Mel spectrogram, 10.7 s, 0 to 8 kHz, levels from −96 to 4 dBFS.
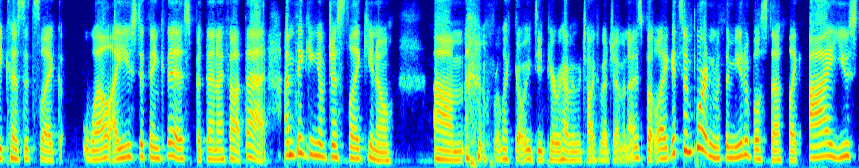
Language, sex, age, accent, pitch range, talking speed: English, female, 20-39, American, 170-215 Hz, 245 wpm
